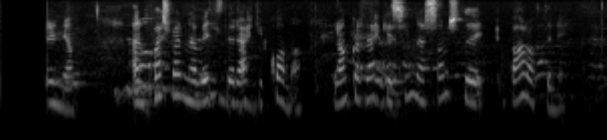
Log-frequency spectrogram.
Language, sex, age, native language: Icelandic, female, 18-19, Icelandic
